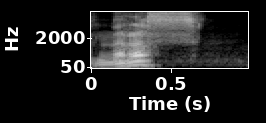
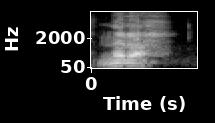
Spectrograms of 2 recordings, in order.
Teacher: But as time went on, that final S became a visarga. So instead of naras, came an expulsion breath, narah.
